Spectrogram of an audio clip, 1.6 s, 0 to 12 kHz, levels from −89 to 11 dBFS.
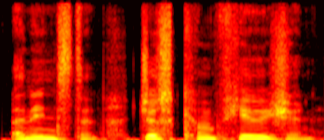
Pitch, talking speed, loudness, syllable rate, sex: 160 Hz, 110 wpm, -19 LUFS, 5.2 syllables/s, male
